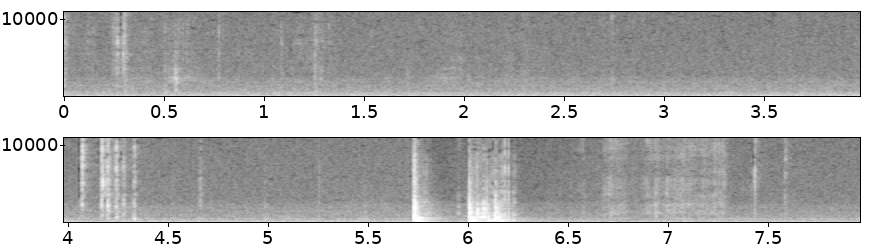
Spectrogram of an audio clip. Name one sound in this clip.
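Plastic clicks and knocks as a game controller is handled.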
